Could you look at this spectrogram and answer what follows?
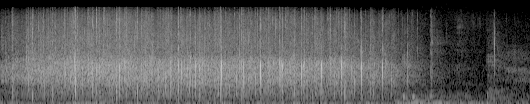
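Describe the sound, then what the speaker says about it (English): Applause from a commencement audience, sharp individual claps standing out over a broad crowd of clapping that holds steady before fading away near the end. "Let's give him another round of applause, please."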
